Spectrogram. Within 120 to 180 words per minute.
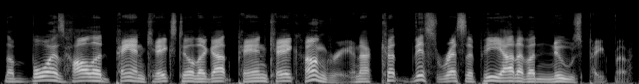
Yes: average, 170 wpm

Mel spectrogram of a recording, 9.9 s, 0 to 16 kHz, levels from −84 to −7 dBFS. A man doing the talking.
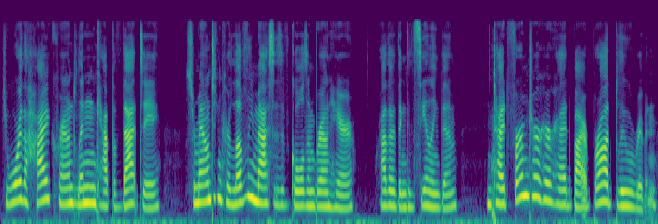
No: female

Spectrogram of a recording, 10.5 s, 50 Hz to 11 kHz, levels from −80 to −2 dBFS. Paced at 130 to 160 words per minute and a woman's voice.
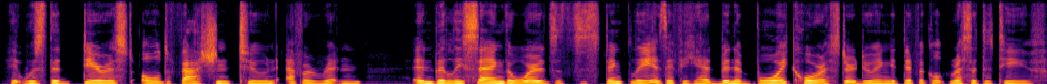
Yes: average, 155 wpm; female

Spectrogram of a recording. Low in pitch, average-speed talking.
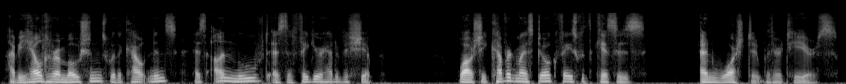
No: low, 110 Hz; fast, 215 wpm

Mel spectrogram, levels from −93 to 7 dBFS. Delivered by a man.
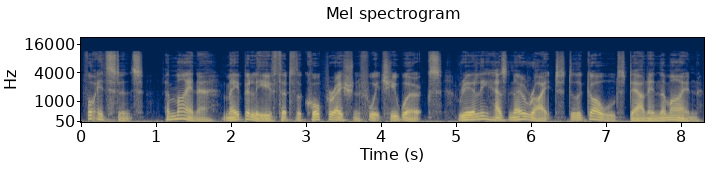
Yes: male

